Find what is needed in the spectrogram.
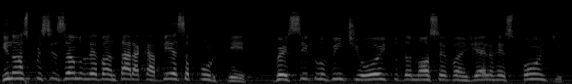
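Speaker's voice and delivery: usual speaking voice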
